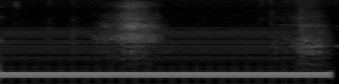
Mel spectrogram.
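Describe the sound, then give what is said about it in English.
A steady, loud telephone busy tone drones on unbroken after a hang-up for about two seconds, then cuts off abruptly, with a couple of faint hissy rustles behind it. “It's just like a, a, long pause, but then he just makes things better and hangs up.”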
